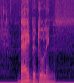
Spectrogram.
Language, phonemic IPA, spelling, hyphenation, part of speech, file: Dutch, /ˈbɛi̯.bəˌdu.lɪŋ/, bijbedoeling, bij‧be‧doe‧ling, noun, Nl-bijbedoeling.ogg
- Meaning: ulterior motive, hidden intention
